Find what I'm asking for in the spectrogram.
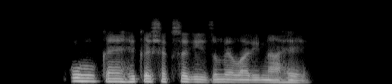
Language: Sindhi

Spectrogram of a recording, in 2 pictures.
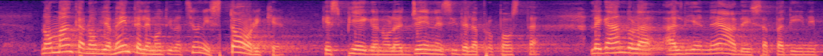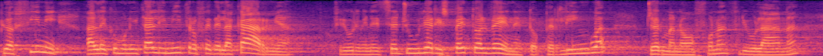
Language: Italian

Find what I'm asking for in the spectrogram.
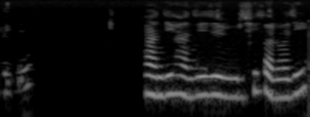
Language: Punjabi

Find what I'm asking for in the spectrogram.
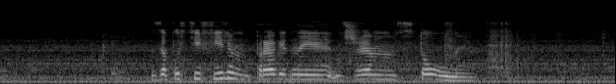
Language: Russian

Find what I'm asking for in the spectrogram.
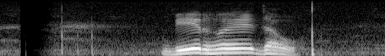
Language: Bangla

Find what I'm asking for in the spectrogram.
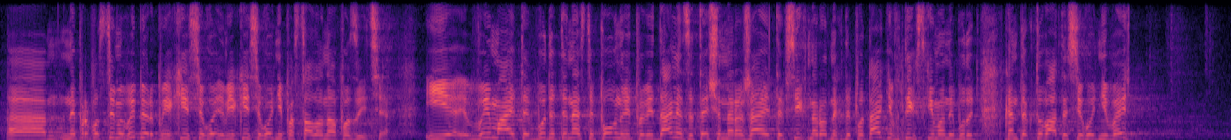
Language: Ukrainian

